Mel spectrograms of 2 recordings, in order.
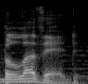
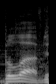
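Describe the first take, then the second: First: The word is said in an old-fashioned way. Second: The word is said in a plain modern way. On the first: The speaker calls it wrong. "It's not beloved" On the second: The speaker calls it right. "that's what it is in American English"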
